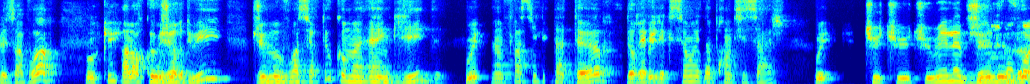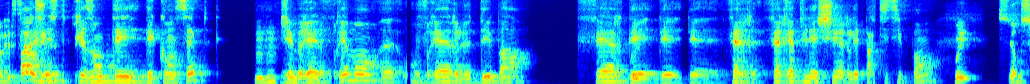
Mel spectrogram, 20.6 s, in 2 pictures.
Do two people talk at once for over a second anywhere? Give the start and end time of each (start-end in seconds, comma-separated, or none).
9.7-10.9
